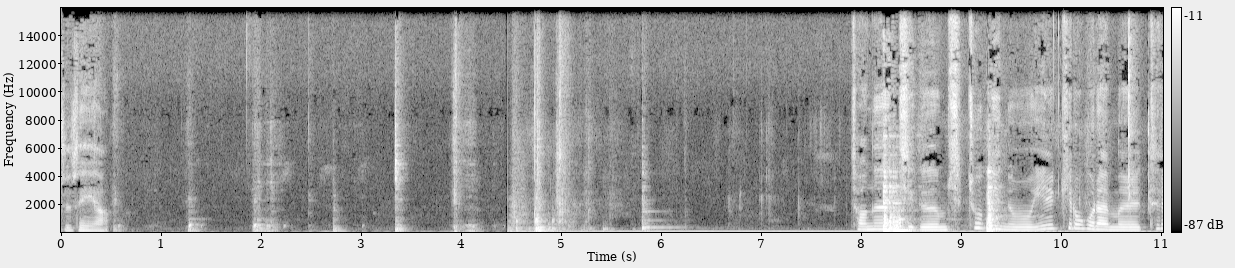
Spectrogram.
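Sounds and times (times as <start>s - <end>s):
spatula knocking and scraping container: 0.5s - 6.9s, 8.1s - 10.3s.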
